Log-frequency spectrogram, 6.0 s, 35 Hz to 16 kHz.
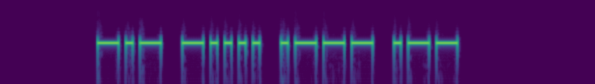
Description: Morse code, heard as a keyed tone, about 20 wpm, 700 Hz. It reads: K6JW
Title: Speed Racing - USA Call Signs 17wpm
